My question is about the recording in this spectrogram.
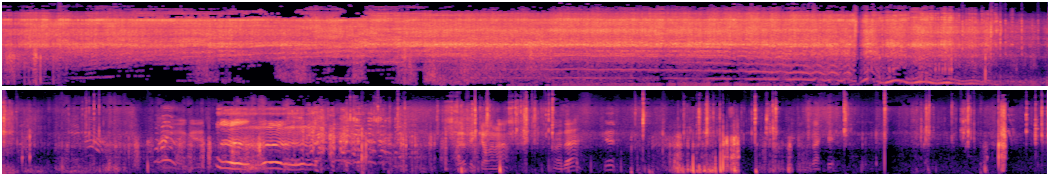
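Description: Zip line trolley pulleys running along the steel cable at speed: a loud steady whizz with a high whine, and lower tones that fall in pitch as the rider slows. About fifteen seconds in the whizz drops away, leaving scattered knocks and clicks as the ride ends.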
